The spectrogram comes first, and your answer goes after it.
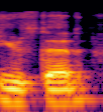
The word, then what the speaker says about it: Husted: So it has John Husted. It's pronounced Husted.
